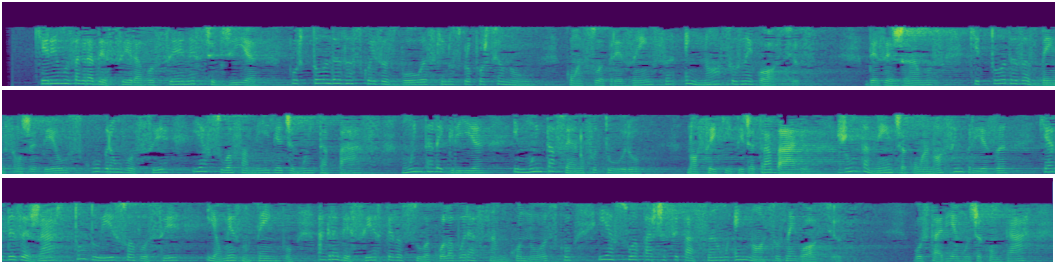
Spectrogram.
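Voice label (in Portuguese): voz, Agradecimento ao Cliente, female, Telemensagens; Telemensagens 2017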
